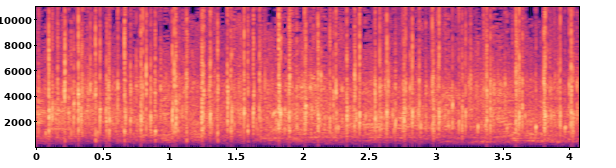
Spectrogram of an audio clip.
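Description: Spectators clapping continuously, a dense run of hand claps, with crowd chatter underneath.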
